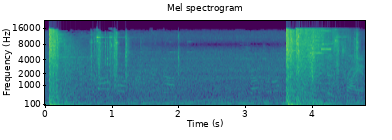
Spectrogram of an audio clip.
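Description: Gunfire in Apex Legends during Vantage gameplay: a sharp, loud burst of shots opens, steady combat noise runs underneath, then another strong volley with ringing echoes hits near the end.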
